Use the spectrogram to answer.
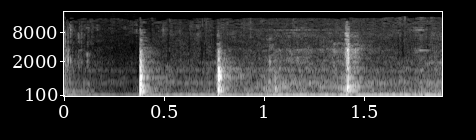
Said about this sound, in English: I need to welcome you the Bedouins Coffee Corner way, which is through a cup of Arabic coffee. I'm going to virtually pour you one.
